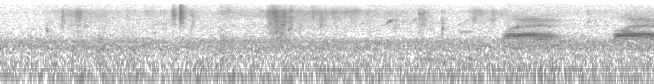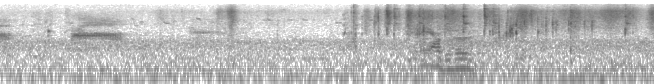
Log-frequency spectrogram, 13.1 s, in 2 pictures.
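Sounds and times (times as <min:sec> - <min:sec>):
faint outdoor background: 0:00.0 - 0:13.0
bird cawing harshly: 0:05.0 - 0:07.8.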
